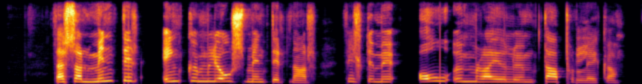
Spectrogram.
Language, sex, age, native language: Icelandic, female, 30-39, Icelandic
